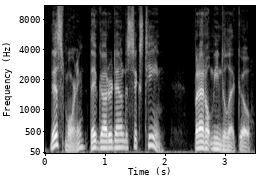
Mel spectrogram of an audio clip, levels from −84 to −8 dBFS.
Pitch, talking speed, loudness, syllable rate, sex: 125 Hz, 255 wpm, -18 LUFS, 6.4 syllables/s, male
